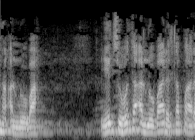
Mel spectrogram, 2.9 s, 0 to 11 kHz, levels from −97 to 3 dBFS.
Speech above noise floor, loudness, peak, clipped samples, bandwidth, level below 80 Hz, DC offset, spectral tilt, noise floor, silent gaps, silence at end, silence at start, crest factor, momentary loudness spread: 31 dB; -21 LUFS; -6 dBFS; under 0.1%; 8.6 kHz; -58 dBFS; under 0.1%; -6.5 dB/octave; -51 dBFS; none; 0 s; 0 s; 14 dB; 5 LU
